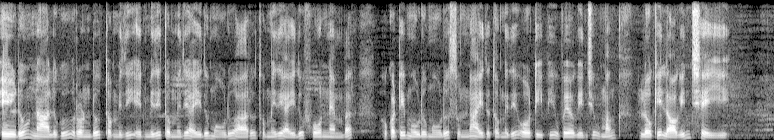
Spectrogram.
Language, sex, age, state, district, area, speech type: Telugu, male, 18-30, Telangana, Vikarabad, urban, read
